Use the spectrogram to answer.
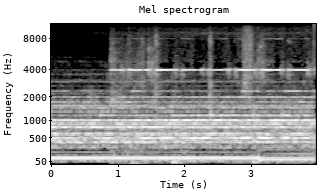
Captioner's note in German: piepst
